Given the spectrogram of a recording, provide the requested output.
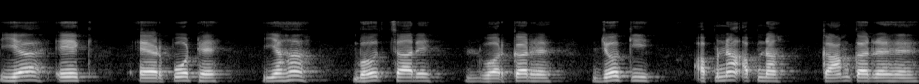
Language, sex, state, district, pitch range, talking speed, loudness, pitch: Hindi, male, Chhattisgarh, Kabirdham, 155-175 Hz, 105 wpm, -14 LUFS, 165 Hz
